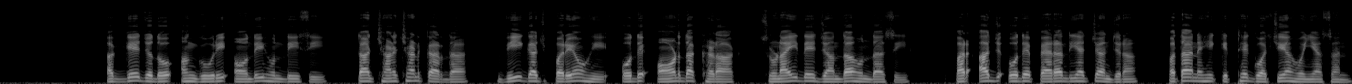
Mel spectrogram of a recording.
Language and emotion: Punjabi, neutral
